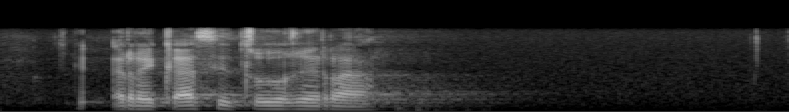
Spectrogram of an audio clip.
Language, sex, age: Northern Sotho, male, 18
